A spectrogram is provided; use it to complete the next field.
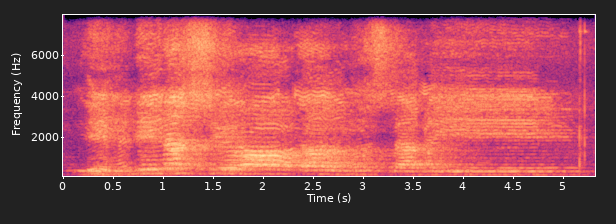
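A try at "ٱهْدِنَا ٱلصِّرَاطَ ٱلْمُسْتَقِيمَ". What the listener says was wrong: Saya kayak dengar ihdina, tetapi sebenarnya apa? Ihdina, huruf ha dimatiin ini.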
